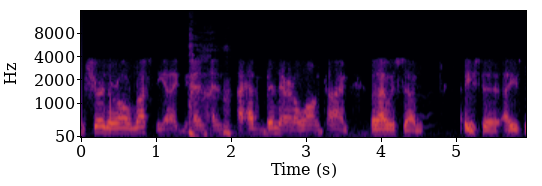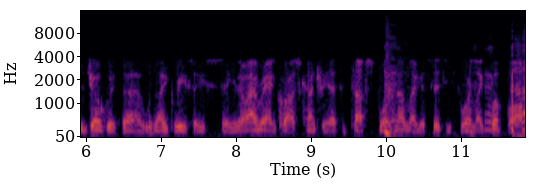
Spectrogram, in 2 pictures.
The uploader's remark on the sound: Called in to hep us preview Eagles Saints.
